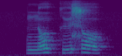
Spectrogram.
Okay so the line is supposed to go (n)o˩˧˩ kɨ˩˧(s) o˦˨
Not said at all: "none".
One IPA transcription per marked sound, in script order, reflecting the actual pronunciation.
n, s

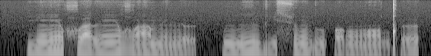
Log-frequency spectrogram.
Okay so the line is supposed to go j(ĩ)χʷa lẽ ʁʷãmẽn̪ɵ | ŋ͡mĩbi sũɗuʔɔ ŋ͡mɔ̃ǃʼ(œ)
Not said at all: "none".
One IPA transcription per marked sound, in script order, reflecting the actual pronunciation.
ẽ, ɵ

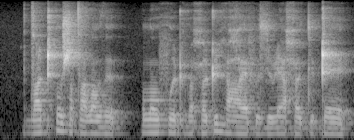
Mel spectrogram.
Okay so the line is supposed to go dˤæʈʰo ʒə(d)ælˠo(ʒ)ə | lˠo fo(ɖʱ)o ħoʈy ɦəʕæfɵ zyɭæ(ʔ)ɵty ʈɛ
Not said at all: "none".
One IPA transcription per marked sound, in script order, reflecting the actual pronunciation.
tˤ, ð, ɖʱ, ħ

